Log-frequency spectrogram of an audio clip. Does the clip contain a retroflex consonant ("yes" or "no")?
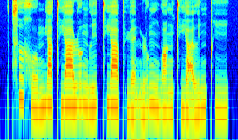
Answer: yes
